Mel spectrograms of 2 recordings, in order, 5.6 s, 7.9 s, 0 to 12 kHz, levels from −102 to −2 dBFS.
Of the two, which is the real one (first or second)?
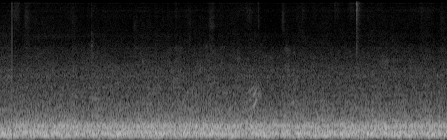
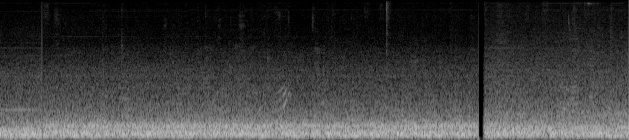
second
